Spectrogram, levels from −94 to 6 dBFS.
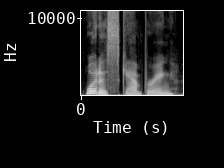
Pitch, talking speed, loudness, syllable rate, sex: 200 Hz, 140 wpm, -19 LUFS, 4.6 syllables/s, female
